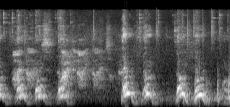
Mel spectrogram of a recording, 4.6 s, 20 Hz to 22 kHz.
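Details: A 13-year-old beagle reacting indoors to a knock he thinks is at the door, giving repeated wavering, baying barks about every half second, with background speech.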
